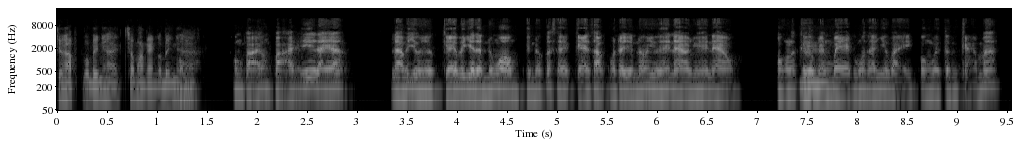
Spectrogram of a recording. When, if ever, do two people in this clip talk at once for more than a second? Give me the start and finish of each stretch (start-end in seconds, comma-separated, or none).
none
